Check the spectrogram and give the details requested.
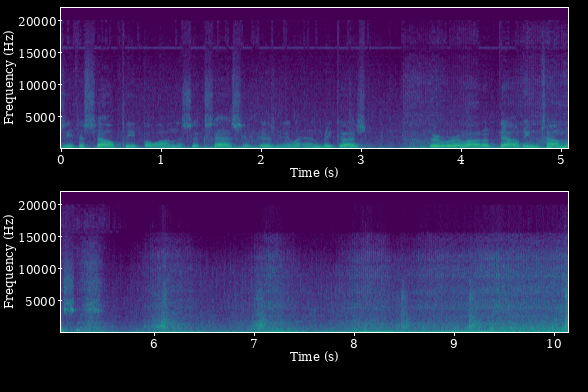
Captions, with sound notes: to sell people on the success of Disneyland because there were a lot of doubting Thomases. (engine rumbling)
